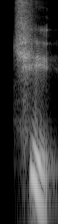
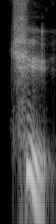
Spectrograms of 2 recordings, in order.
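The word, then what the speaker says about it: 去: com a letra U, quando a gente tem o Q ou G no pinyin, pronunciado como chu, que a gente tem aqui. Então, ir é chu, chu, chu.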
